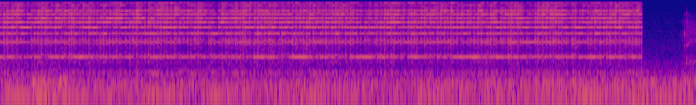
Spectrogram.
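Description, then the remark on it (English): A loud, continuous metallic bell ringing like an alarm clock, the second alarm sound option on a touch-operated device, with rapid clattering strikes and bright sustained tones that run steadily for several seconds before cutting off abruptly near the end. “She reminds me of a school bell.”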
